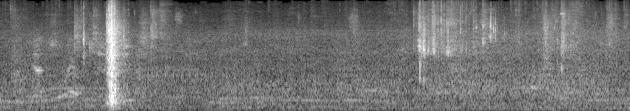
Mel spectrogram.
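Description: The small glass door of a FEBO automat vending compartment snapping shut with one sharp click about a second in. Faint small clicks of handling follow about four seconds in, over a faint steady hum.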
